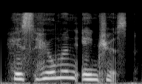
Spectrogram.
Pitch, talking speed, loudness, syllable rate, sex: 260 Hz, 125 wpm, -15 LUFS, 4.9 syllables/s, female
